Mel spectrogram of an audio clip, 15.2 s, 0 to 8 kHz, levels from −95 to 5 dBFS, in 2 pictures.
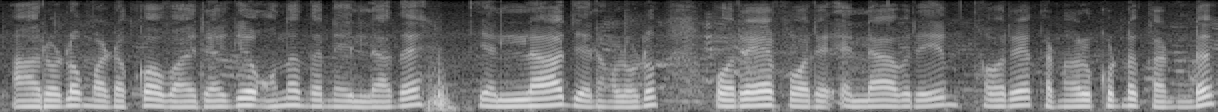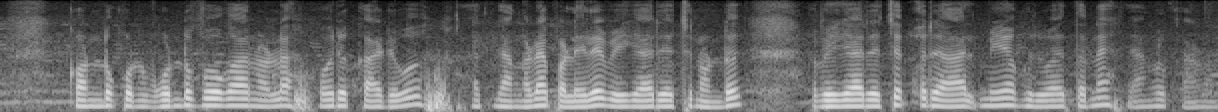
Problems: background sounds at intervals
